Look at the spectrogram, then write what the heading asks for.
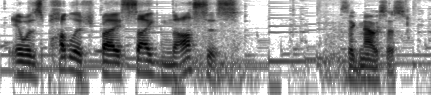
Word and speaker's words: Psygnosis: was published by Psygnosis sig notice that one that's how I pronounce it so anyway hang on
